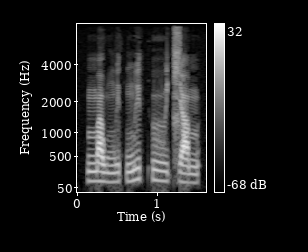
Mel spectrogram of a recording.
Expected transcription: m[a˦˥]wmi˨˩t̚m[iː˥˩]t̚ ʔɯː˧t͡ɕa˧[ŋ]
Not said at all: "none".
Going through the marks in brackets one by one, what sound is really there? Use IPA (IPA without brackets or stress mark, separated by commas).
a˨˩, i˥˩, m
